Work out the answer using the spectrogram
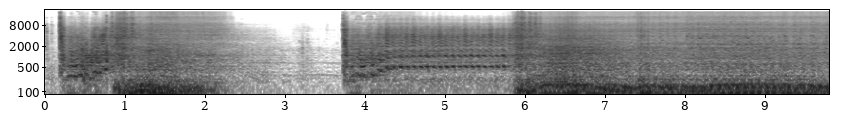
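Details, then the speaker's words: Carbureted Quadrajet Rocket 350 V8 in an Oldsmobile Cutlass, with one vacuum port at the back of the carburetor blocked off by finger: cranks, catches and settles into a fast, uneven idle; vacuum leaks remain elsewhere. "that that's a man you got a lot of leaks here that was uh that was blocking that off completely but we're still we still got a vacuum"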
